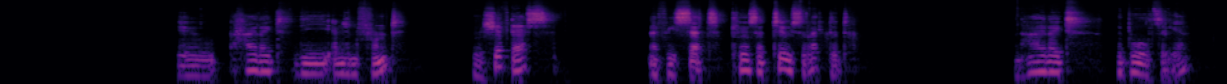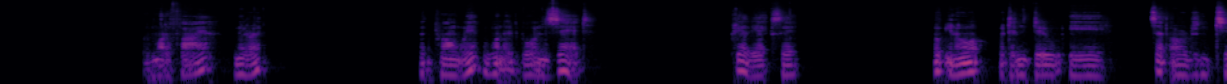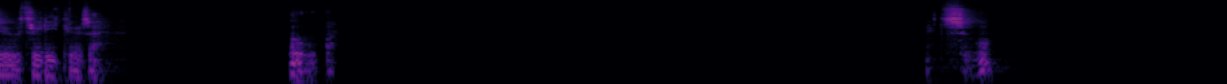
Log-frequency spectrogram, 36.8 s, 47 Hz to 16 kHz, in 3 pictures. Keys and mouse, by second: 0.9 click, 1.5-2.0 drag, 5.6 shift+s, 12.7-14.9 drag, 17.7 click, 19.4 click, 20.2 middle drag, 28.9 click, 29.4-30.4 alt+middle drag, 30.8-31.2 alt+drag.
